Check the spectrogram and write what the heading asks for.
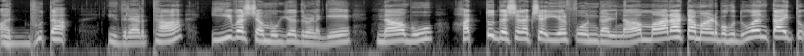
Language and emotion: Kannada, surprised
